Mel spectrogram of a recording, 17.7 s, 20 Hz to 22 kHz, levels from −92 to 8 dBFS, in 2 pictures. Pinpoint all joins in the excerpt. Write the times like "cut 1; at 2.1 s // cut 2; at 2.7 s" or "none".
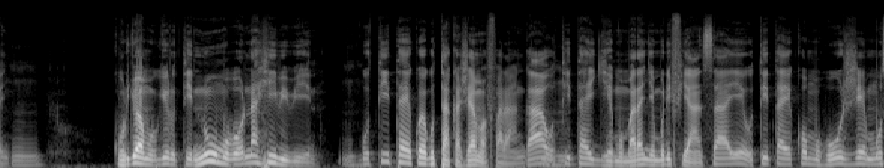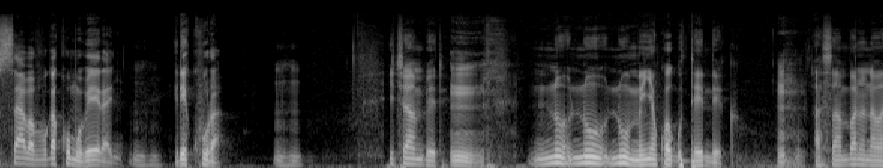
none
